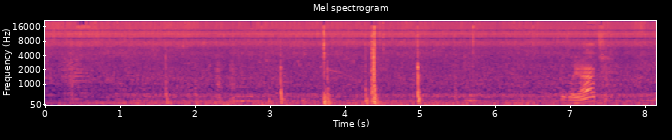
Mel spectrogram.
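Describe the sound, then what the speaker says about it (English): Honey bees from a freshly caught swarm buzz close by in a horizontal hive, a steady drone with sharp passes of single bees flying near, while a person speaks briefly. "you can kind of push the bees down here a little bit, and then you can put them in"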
